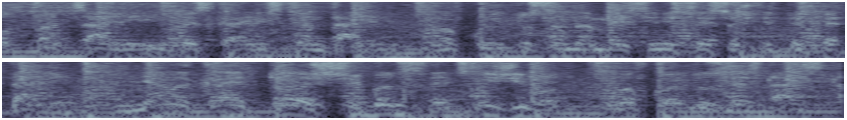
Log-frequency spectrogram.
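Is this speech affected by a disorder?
No.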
